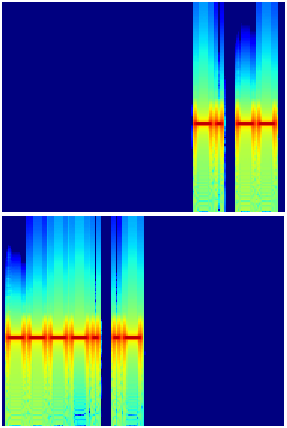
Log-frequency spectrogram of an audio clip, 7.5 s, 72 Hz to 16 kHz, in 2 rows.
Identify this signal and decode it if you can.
Morse code, heard as a keyed tone, about 17 wpm, 700 Hz. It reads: NM9A
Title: USA Call Signs - 4 Characters - Repeated 3x - 17wpm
